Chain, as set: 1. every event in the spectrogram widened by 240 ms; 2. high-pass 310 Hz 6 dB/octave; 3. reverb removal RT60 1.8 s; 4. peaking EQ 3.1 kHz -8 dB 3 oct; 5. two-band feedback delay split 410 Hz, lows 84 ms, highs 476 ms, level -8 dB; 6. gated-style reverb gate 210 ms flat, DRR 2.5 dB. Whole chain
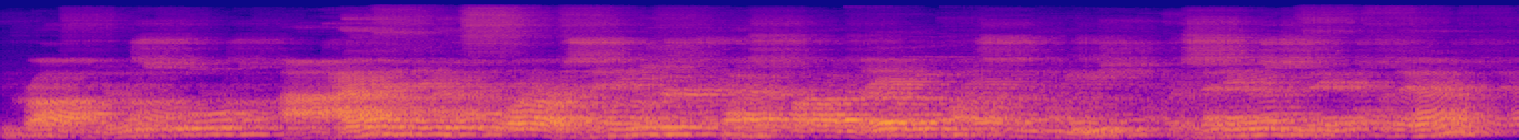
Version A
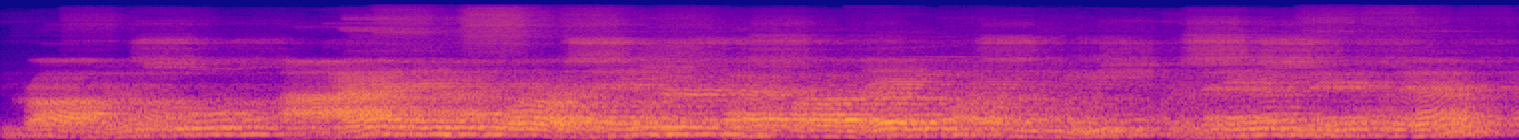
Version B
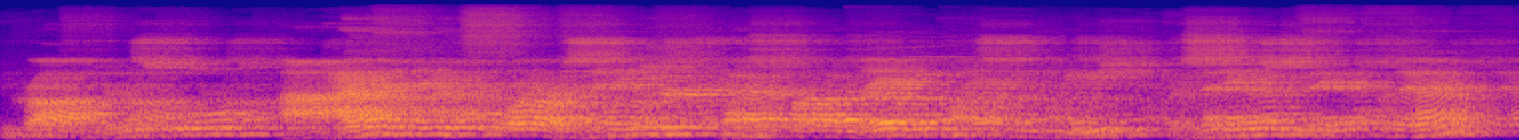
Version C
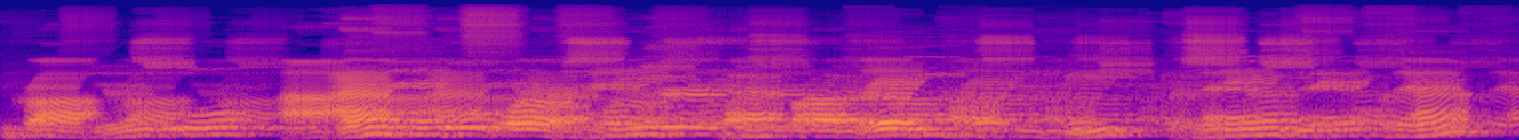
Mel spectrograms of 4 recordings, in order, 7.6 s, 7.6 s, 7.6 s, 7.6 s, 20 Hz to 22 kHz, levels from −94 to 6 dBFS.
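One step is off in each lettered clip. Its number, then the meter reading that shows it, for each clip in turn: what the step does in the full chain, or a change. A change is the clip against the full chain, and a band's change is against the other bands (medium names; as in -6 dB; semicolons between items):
3, loudness change +3.0 LU; 4, 4 kHz band +5.5 dB; 6, echo-to-direct -0.5 dB to -6.5 dB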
